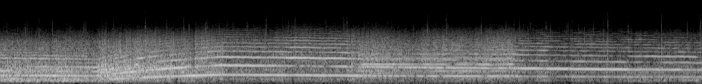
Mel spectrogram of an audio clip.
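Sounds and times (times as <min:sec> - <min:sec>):
continuous traffic rumble: 0:00.0 - 0:07.0
police cruiser siren wailing: 0:00.0 - 0:07.0
police cruiser car horn: 0:03.5 - 0:05.9.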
